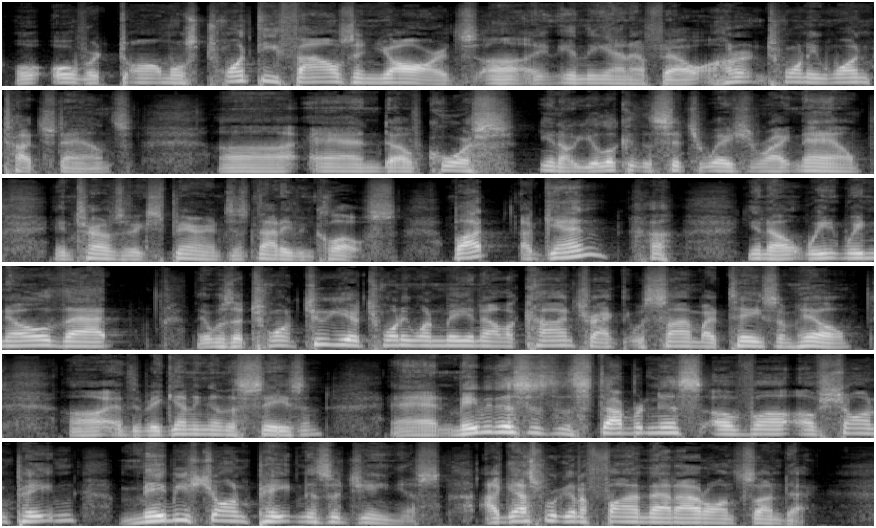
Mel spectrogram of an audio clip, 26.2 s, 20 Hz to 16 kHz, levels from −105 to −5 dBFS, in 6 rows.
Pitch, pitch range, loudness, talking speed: 145 Hz, 125-170 Hz, -30 LUFS, 205 wpm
